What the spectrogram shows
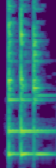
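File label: bear, voices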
